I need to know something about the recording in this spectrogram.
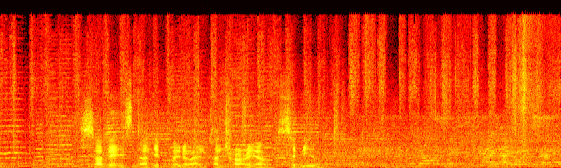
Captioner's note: speaking Spanish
